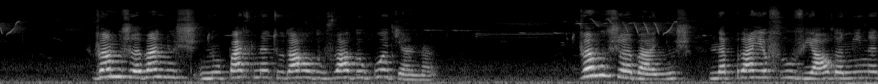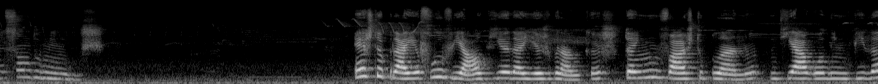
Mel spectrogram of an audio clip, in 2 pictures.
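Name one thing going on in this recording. A boy speaks with animation through a microphone.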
